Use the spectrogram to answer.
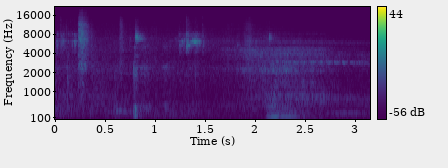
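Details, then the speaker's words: Snoring from an adult sleeping in the morning (husband, called a "whistle"): faint clicks and rustles, then a low buzzing breath sound in quiet room noise. "শুঁশা শব্দ শুনতে পাচ্ছ? নাক ডাকতেছে। তো ডাকুক, চলো বাইরে যাই, গিয়ে ভাত বসাই।"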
